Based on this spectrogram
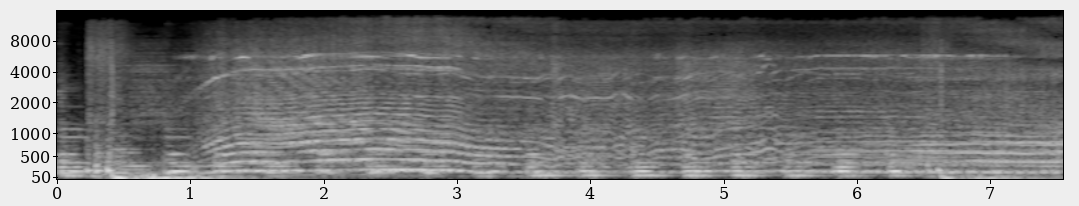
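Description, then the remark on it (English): A steady drone propeller buzz with a high whining pitch that wavers and shifts as it hovers, loud and continuous with no voices. “replace that annoying buzzing sound”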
